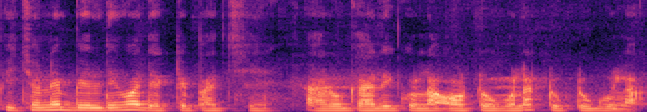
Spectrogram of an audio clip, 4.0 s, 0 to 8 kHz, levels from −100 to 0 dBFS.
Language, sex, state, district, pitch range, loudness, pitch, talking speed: Bengali, male, Tripura, Unakoti, 145-170 Hz, -18 LUFS, 150 Hz, 120 wpm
